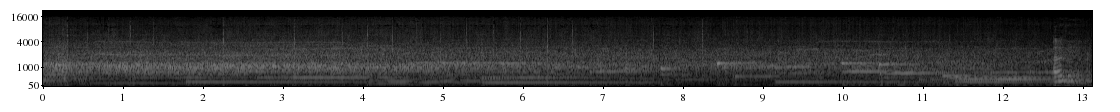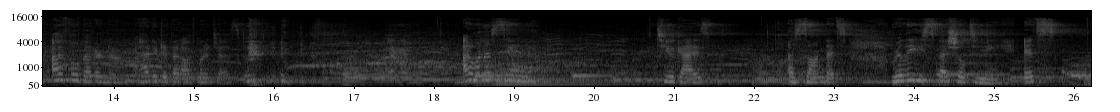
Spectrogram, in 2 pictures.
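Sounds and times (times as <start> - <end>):
audience applause: 0.0 - 14.2, 15.8 - 20.7
speech: 12.7 - 17.0, 18.5 - 19.4, 20.8 - 21.6, 22.4 - 26.2.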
